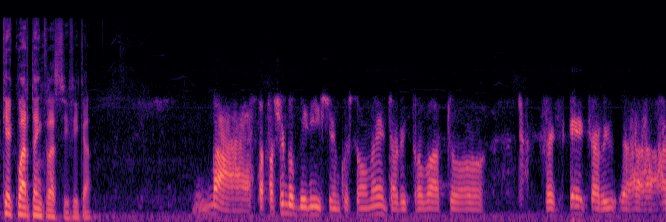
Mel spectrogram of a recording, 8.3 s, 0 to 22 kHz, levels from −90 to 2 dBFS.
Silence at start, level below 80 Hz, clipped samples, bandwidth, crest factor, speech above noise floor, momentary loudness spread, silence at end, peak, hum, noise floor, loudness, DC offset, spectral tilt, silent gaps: 0.05 s; -56 dBFS; under 0.1%; 16 kHz; 24 dB; 28 dB; 14 LU; 0 s; -4 dBFS; none; -56 dBFS; -29 LUFS; under 0.1%; -6 dB/octave; none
